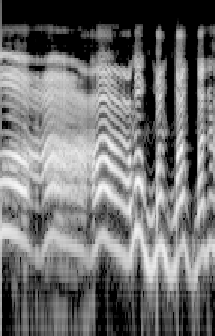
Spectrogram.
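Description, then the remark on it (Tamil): A voice imitates the desperate, drawn-out wail of a man who has lost all hope and is about to die, holding a long strained cry before breaking into wavering, sobbing pulses that rise and fall, loud. “அலறான் எல்லா நம்பிக்கையும் இழந்து சாக போறவனோட ஓல குரல் அப்படிங்கிறத பூங்குழலி புரிஞ்சுக்கிறா”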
